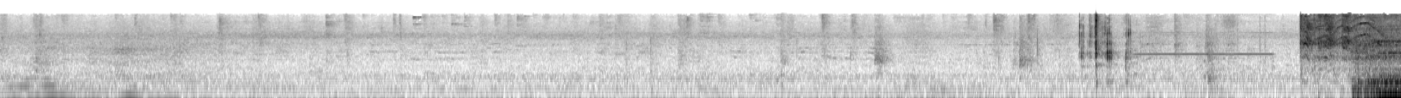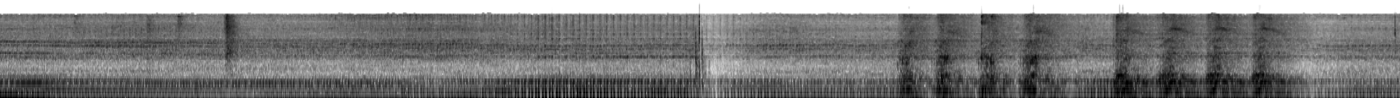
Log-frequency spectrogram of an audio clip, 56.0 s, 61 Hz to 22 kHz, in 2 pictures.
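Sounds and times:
motorcycle starter cranking: 0:26.0 - 0:28.2
motorcycle engine idling: 0:27.1 - 0:56.0.

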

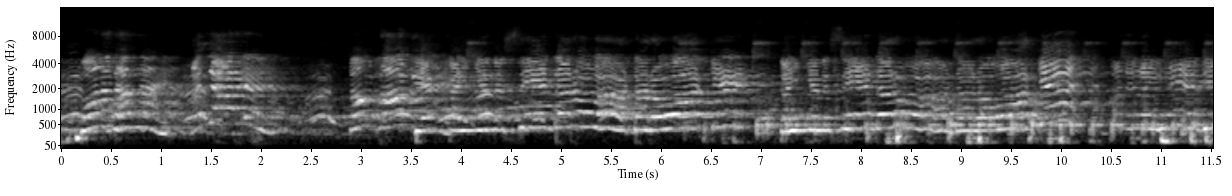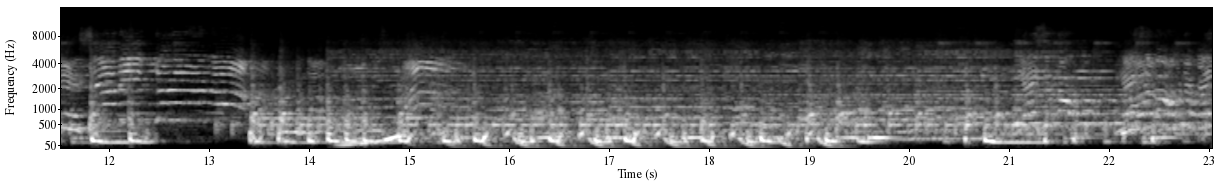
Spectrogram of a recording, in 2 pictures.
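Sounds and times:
hand drum rhythm: 0:06.7 - 0:12.5, 0:13.3 - 0:23.0
man singing through pa: 0:14.0 - 0:21.1.

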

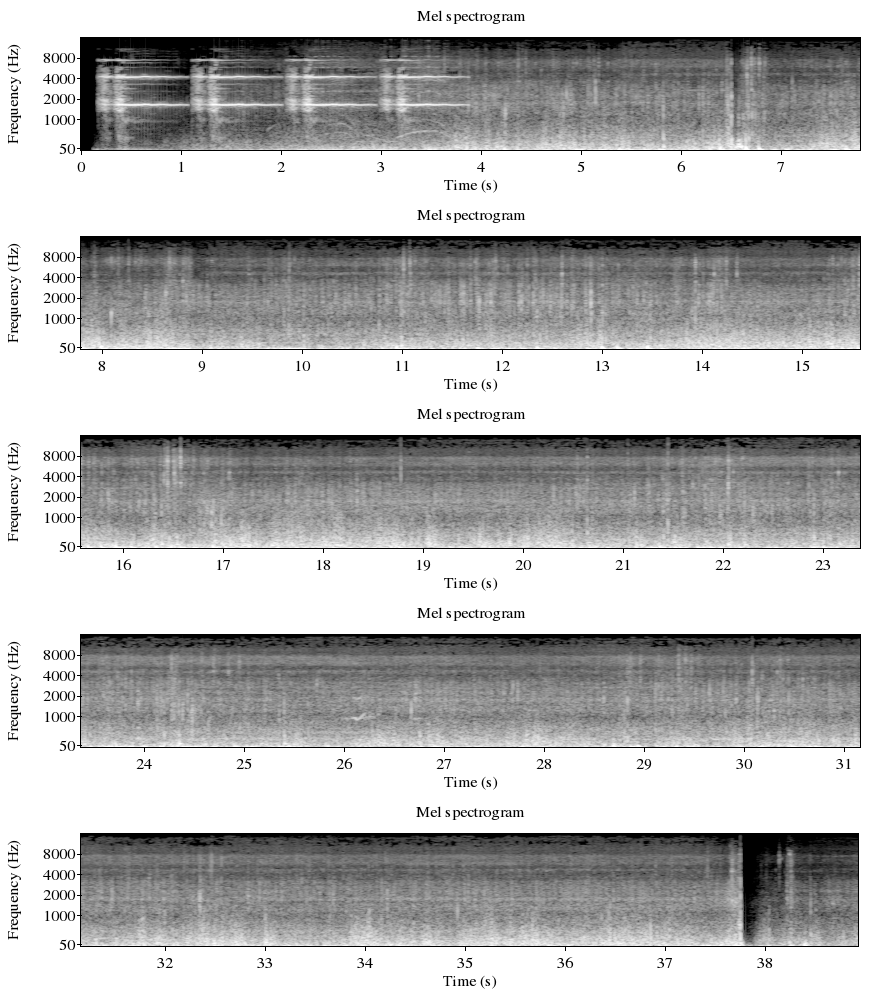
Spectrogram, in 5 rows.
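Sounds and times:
bicycle bell ringing: 0:00.2 - 0:04.0
bike tyres rolling over gravel: 0:03.0 - 0:38.9.

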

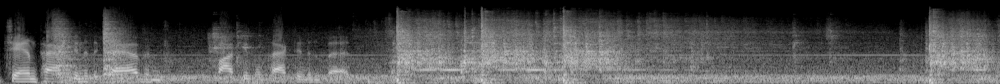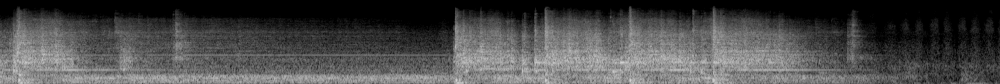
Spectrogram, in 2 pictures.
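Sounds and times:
power hammer striking hot metal: 0:00.5 - 0:02.8, 0:03.9 - 0:07.4, 0:14.5 - 0:18.8.

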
